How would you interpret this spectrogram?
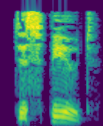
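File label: "dispute", American English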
